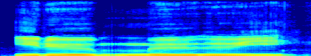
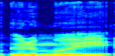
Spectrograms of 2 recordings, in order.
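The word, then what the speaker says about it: Irumyuui: I got in trouble for Made in Abyss as a character called Irumui, and I kept saying Urumui, and I got flame for it here recently.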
